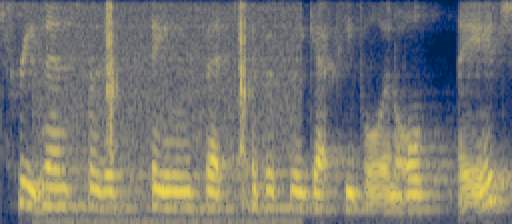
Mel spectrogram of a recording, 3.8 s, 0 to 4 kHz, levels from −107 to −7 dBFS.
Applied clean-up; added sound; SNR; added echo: none; Tick-tock; 12 dB; reverberation time 0.9 s.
